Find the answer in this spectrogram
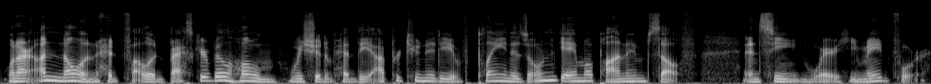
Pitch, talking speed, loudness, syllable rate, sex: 140 Hz, 165 wpm, -22 LUFS, 4.6 syllables/s, male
